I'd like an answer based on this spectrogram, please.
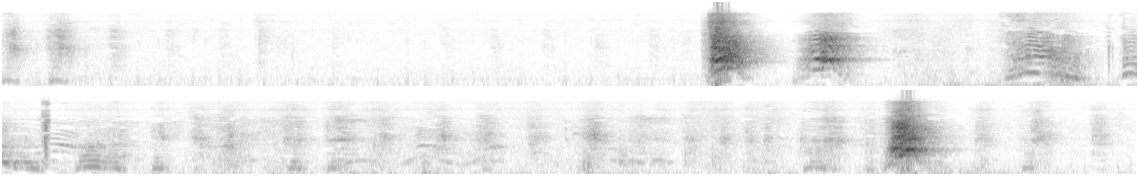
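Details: A corgi attacking her plush toy gives sharp, loud barks between stretches of quieter, rumbling growls and grumbles.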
